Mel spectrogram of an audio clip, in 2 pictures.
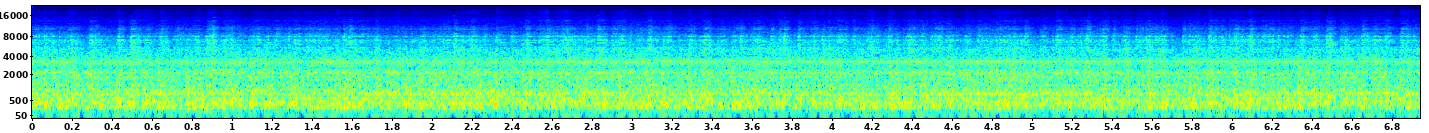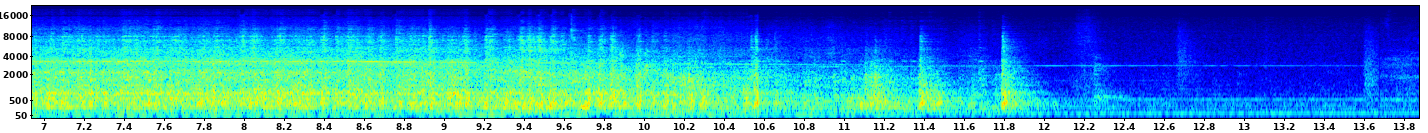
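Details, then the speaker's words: Old Rockwell Beaver table saw motor, first startup after repair of rattling fan and wobbly pulley: steady even hum with light belt flutter, smooth coast-down; much quieter, remaining noise attributed to belt vibration. "I'm gonna call that a success it's much much quieter than it was when I started"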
